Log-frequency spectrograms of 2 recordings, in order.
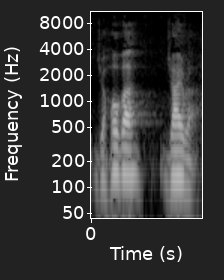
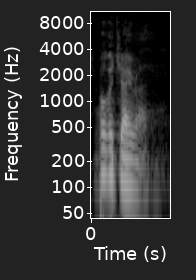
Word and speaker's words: Jehovah Jireh: The title of my message this morning is Jehovah Jireh. At least that's the way I pronounce it. It's not quite the way the Hebrews would pronounce it. But Jehovah Jireh, God who provides.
